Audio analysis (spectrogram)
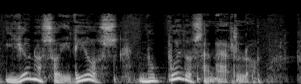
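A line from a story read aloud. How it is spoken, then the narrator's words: Exclaimed. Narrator (Spanish): se exclamó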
